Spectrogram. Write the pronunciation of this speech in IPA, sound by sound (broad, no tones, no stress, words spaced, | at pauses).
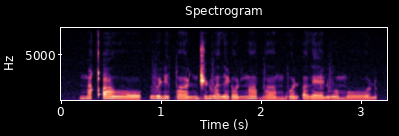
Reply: miqʼoː | βɨɳipʌːɳ nd͡ʒɵɳβɐðeɽoɳ ŋʌːbʌː mboːɳʔʌðɛːɳ βomoːɳ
